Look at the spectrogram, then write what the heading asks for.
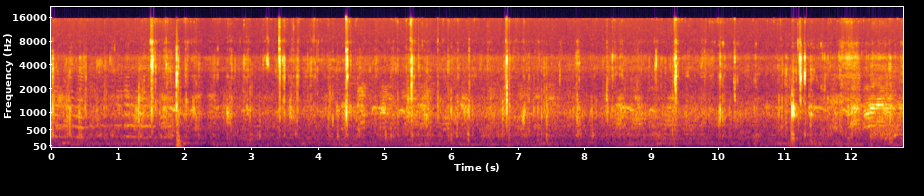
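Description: Close-up mouth sounds of a person eating rice and smoked catfish by hand: chewing with wet lip-smacks and sharp clicks, about one every second or so.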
